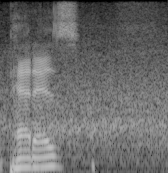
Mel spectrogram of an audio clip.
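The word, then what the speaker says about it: Pérez: love elio and perez or sorry perez uh they're got the accent on the first e you know i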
